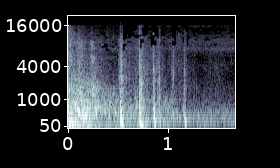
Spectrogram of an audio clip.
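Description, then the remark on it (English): A quick, irregular burst of four sharp gunshots cracks over a rushing, noisy background, fairly loud, before the wash of noise thins out. “Your ears are still ringing a little bit from all the gunshots and everything like that.”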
